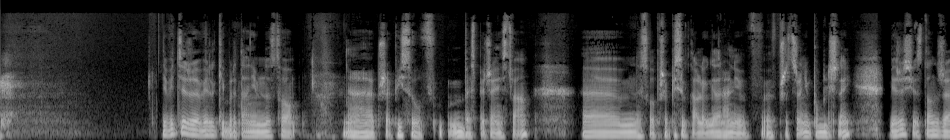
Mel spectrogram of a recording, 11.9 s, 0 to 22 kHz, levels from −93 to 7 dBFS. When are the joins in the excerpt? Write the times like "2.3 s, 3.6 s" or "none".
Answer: 1.9 s, 8.6 s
